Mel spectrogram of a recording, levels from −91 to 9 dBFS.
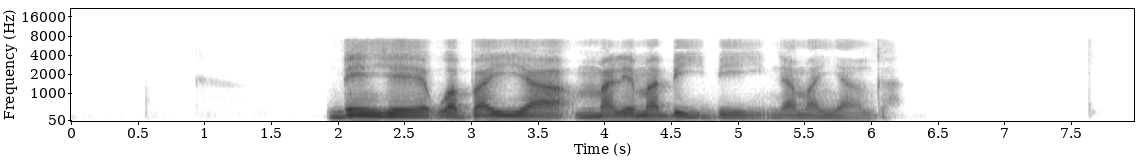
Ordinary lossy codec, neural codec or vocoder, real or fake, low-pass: Opus, 64 kbps; codec, 24 kHz, 0.5 kbps, DualCodec; fake; 7.2 kHz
